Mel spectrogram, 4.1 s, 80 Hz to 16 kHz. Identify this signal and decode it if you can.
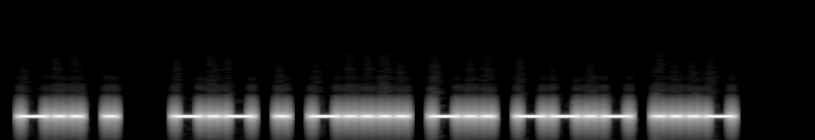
Morse code, heard as a keyed tone, about 27 wpm, 700 Hz. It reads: DE KE6DQV
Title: USA Callsign DE Callsign - 6 Characters - 28wpm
